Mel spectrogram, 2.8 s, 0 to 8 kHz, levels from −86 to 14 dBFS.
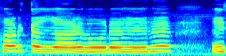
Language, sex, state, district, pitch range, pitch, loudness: Hindi, female, Bihar, Katihar, 240-275 Hz, 245 Hz, -12 LUFS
